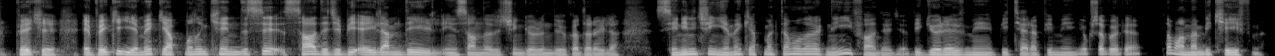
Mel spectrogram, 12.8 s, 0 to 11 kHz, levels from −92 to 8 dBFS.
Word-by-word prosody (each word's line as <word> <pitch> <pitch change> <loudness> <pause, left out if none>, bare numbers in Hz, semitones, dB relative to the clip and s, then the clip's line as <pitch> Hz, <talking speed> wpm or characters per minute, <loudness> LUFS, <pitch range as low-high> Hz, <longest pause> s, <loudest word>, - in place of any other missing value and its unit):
Peki, 125 -6 +4 0.2
eee, 115 -1 +4
peki, 125 +5 +5
yemek 135 +3 +3
yapmanın 130 +1 +3
kendisi 135 +2 +1
sadece 135 -3 +2
bir 130 - +3
eylem 120 0 +2
değil 115 -6 +2
insanlar 100 -1 -2
için, 95 +1 -5
göründüğü 95 -1 -3
kadarıyla, 95 -1 -4 0.3
senin 125 +5 +1
için 150 0 0
yemek 130 +3 -1
yapmak 135 0 -4
tam 135 +3 -2
olarak 145 -3 0
neyi 135 +12 -1
ifade 100 - -4
ediyor? 90 - -10
Bir 105 - -3
görev 110 +2 +1
mi, 110 -1 -2
bir 105 -1 -6
terapi 100 +2 -5
mi 110 +2 -5
yoksa, 145 0 -3
böyle, 140 +4 -3 0.3
tamamen 125 -8 +2
bir 125 - -1
keyif 115 -1 +1
mi? - - -13
120 Hz, 165 wpm, -24 LUFS, 105-135 Hz, 0.3 s, peki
